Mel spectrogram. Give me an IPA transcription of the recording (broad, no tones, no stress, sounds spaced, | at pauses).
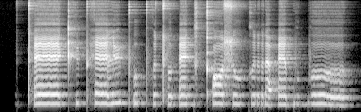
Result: tʼ ɛː kʰ y pʰ ɛː l y pʼ u pʰ ʊ tʼ ʊ ʔ ɛ ɡ ɐ kʼ ɔ s uː k ʊ r ɐ ʔ ɛ b u b ʊː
